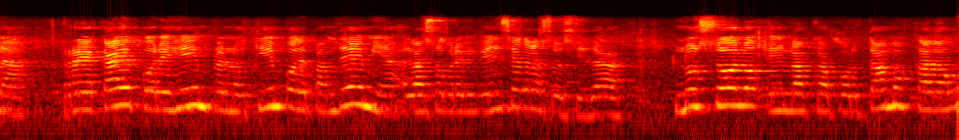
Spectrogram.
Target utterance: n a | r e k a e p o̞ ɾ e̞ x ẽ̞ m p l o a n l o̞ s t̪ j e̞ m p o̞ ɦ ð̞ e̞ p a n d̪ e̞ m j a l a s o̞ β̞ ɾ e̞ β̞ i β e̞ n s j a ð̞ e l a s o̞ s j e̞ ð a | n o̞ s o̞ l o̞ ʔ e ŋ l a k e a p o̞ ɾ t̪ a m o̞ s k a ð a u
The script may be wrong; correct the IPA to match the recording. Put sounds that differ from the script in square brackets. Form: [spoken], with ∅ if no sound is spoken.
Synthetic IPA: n a | r e k a e p o̞ ɾ e̞ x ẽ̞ m p l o [e] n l o̞ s t̪ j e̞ m p o̞ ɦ ð̞ e̞ p a n d̪ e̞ m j a l a s o̞ β̞ ɾ e̞ β̞ i β e̞ n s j a ð̞ e l a s o̞ s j e̞ ð a | n o̞ s o̞ l o̞ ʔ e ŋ l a k e a p o̞ ɾ t̪ a m o̞ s k a ð a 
